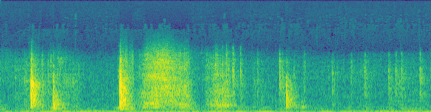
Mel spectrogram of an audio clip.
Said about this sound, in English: Then I heard somebody coming down the hall outside my door. I thought for a moment they might be going past, but then.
